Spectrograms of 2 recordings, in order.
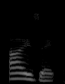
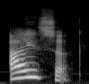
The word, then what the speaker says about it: Isaac: Like I'm putting like hang on how how to pronounce Isaac. Is wait what? Isaac. Isuk.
